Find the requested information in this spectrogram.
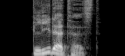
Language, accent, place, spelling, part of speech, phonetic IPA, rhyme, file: German, Germany, Berlin, gliedertest, verb, [ˈɡliːdɐtəst], -iːdɐtəst, De-gliedertest.ogg
- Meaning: inflection of gliedern: 1. second-person singular preterite 2. second-person singular subjunctive II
